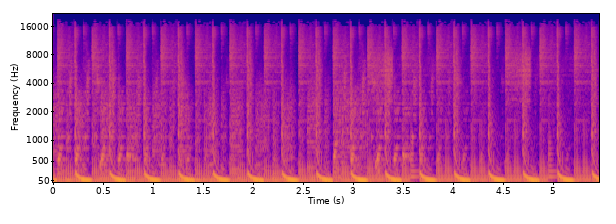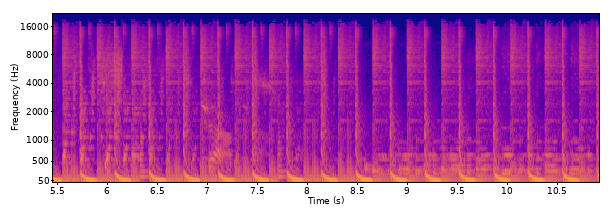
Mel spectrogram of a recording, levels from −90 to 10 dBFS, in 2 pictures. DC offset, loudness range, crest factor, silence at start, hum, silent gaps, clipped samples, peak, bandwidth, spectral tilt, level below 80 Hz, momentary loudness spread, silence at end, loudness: under 0.1%; 0 LU; 12 dB; 0 s; none; none; under 0.1%; -8 dBFS; 19 kHz; -4.5 dB/octave; -22 dBFS; 1 LU; 0 s; -21 LUFS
